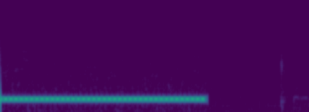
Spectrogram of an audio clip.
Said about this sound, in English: It's ringing.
